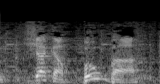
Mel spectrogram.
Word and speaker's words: shakaboomba: When you say shakaboomba, the accent goes on the third syllable, boom. Shakaboomba. We say it that way because the power is always in the boom.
